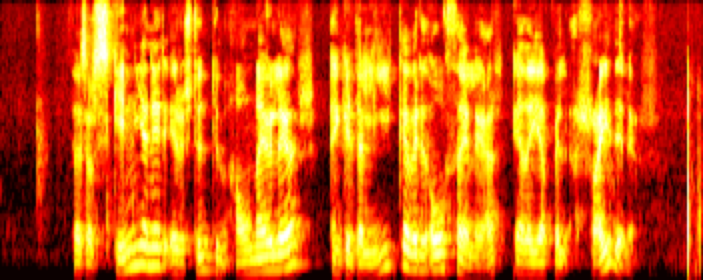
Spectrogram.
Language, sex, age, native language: Icelandic, male, 20-29, Icelandic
